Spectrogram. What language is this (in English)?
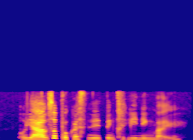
English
